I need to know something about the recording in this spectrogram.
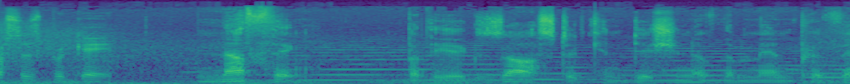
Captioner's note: voiceover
